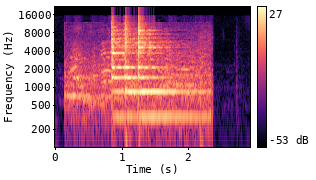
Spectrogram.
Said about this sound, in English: Referee, do you what you're supposed to do. Ring the bell.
